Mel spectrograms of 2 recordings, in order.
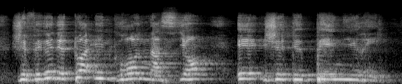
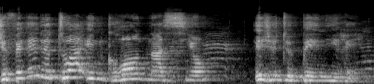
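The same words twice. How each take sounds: No difference in how they are said.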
